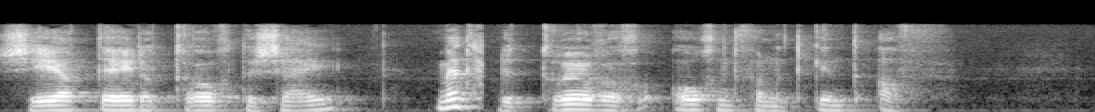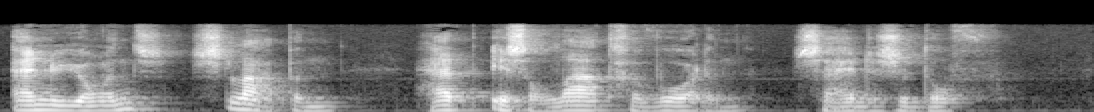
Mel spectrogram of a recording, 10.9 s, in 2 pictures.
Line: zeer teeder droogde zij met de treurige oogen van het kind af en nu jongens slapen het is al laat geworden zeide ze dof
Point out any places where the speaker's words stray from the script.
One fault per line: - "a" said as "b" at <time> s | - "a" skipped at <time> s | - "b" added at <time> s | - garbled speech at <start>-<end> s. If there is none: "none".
none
